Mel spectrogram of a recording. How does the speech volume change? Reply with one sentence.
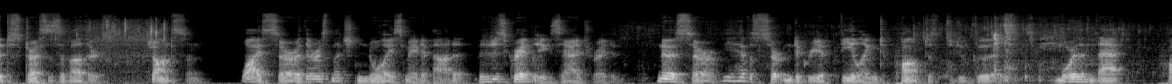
The volume of the speech stays about the same.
